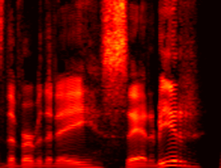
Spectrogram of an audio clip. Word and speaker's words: servir: The verb of the day today is servir.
